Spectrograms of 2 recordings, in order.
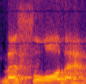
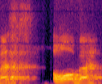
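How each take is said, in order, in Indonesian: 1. Kata itu tersambung halus tanpa jeda. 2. Kata itu terpisah dengan jeda kecil.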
